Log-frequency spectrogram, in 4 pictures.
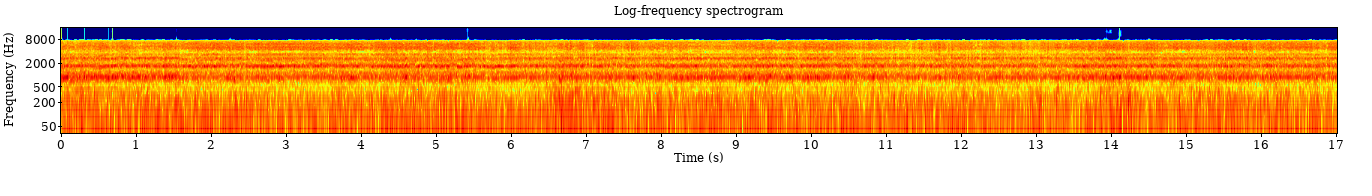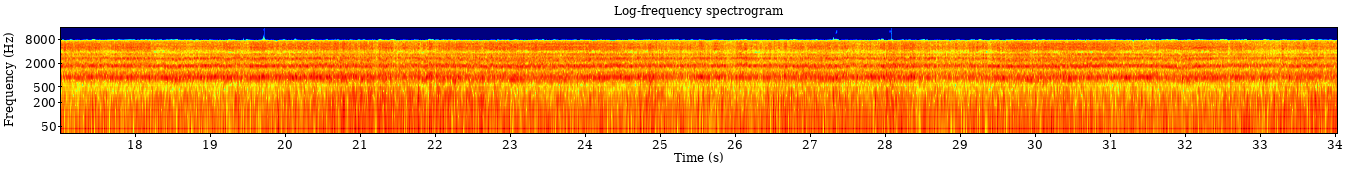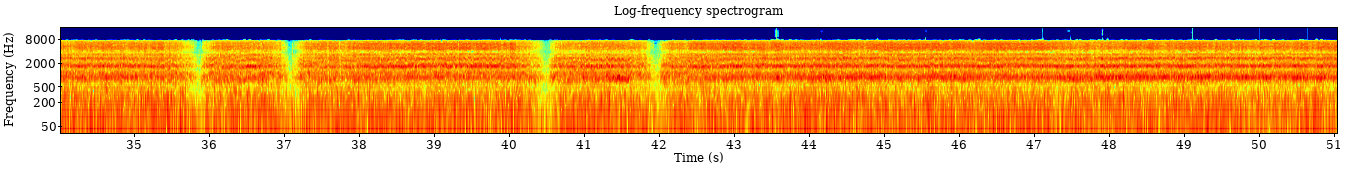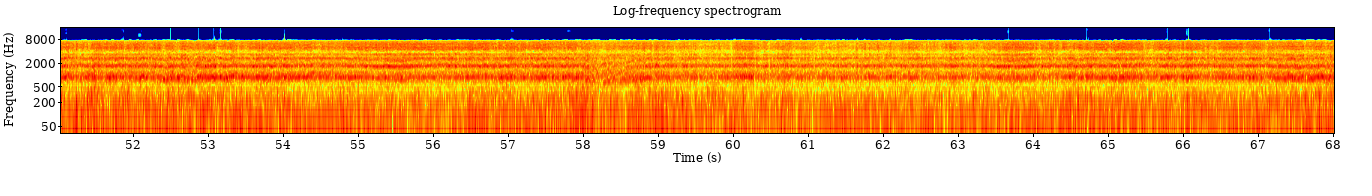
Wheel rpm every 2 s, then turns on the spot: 220, 220, 220, 230, 230, 240, 230, 240, 230, 230, 230, 230, 230, 230, 230, 220, 230, 180, 130, 190, 120, 180, 230, 230, 230, 230, 220, 230, 230, 220, 230, 230, 230, 220.
none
